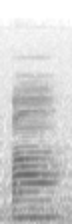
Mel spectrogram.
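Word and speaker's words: 八: It's pronounced ba, ba.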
